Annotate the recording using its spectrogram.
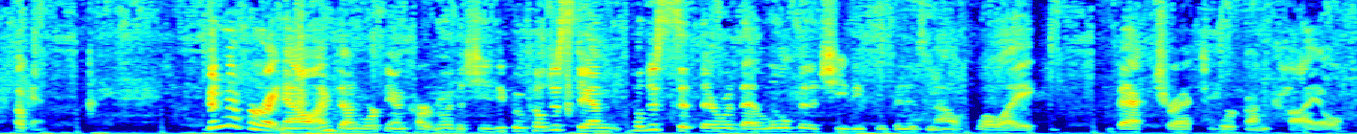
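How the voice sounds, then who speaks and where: A quiet voice moves at a moderate pace with music in the background. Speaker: animator streamer. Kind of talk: live stream commentary while working. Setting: live stream. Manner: casual, halting with fillers.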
